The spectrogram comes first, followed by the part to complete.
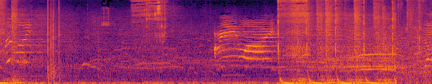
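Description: Electronic dance music with heavy bass from a festival stage sound system, cut between clips. The bass drops away for a couple of seconds in the middle. Shouting crowd voices and a few sharp bangs come through the mix.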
